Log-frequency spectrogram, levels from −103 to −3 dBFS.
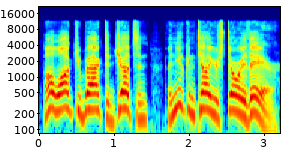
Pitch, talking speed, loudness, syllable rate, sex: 200 Hz, 240 wpm, -17 LUFS, 5.7 syllables/s, male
